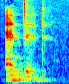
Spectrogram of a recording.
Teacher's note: Therefore, it is case 3, ended, where the ed is pronounced with the I as in sit and the d sound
